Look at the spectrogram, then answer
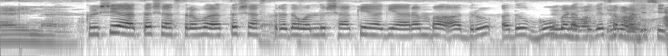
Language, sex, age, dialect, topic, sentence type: Kannada, female, 46-50, Coastal/Dakshin, agriculture, statement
